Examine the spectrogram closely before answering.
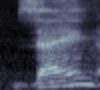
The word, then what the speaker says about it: Zhang: Pam Zhang. I'm not familiar with how to say it. Zhang, maybe Zhang, like a zhuzh. Zhang, yeah, that's Zhang.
